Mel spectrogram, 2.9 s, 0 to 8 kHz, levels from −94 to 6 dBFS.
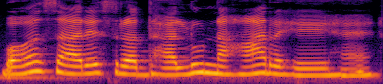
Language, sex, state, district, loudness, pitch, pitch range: Hindi, female, Jharkhand, Garhwa, -14 LUFS, 245 Hz, 220-275 Hz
